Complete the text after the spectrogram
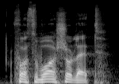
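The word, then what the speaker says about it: François Chollet: Und wenn man sich da an den KI-Forscher, wie spricht man den aus? – François Cholet. – Ja, genau.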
